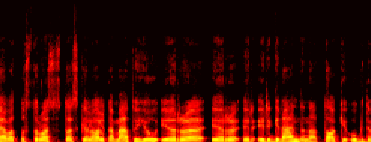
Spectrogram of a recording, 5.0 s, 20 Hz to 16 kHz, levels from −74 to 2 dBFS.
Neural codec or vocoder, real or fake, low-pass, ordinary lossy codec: vocoder, 44.1 kHz, 128 mel bands every 256 samples, BigVGAN v2; fake; 14.4 kHz; Opus, 32 kbps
